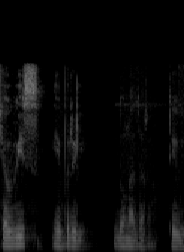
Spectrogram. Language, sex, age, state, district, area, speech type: Marathi, male, 18-30, Maharashtra, Buldhana, rural, spontaneous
